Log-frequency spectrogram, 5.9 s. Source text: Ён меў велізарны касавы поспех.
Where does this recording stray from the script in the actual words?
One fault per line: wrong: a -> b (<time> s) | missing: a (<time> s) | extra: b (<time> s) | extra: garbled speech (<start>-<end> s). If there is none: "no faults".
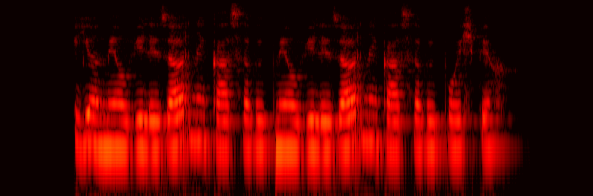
extra: меў велізарны касавы (2.8 s)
